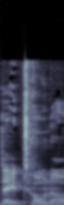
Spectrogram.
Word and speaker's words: Daytona: In der amerikanischen Stadt Daytona oder Daytona, ich weiß nicht genau, wie es ausgesprochen Daytona.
